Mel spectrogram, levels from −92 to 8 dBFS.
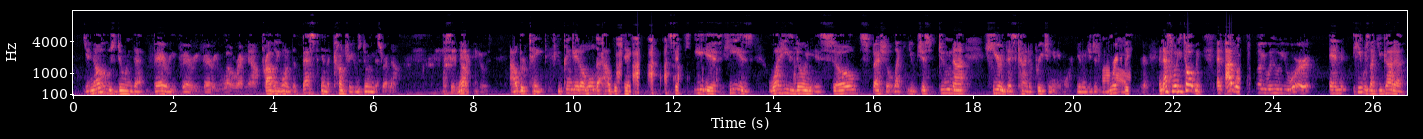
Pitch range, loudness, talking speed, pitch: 130-205 Hz, -24 LUFS, 200 wpm, 150 Hz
